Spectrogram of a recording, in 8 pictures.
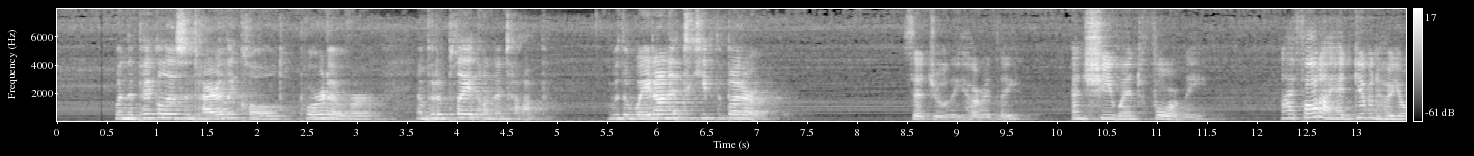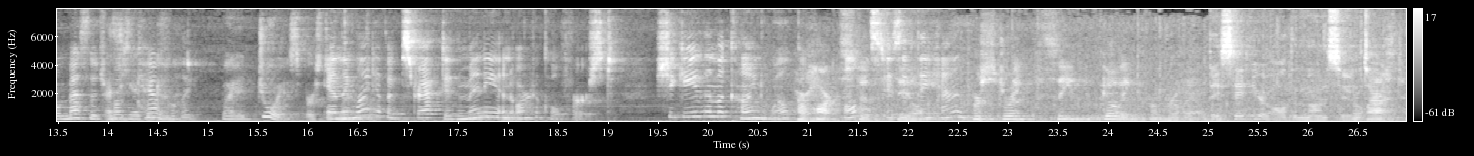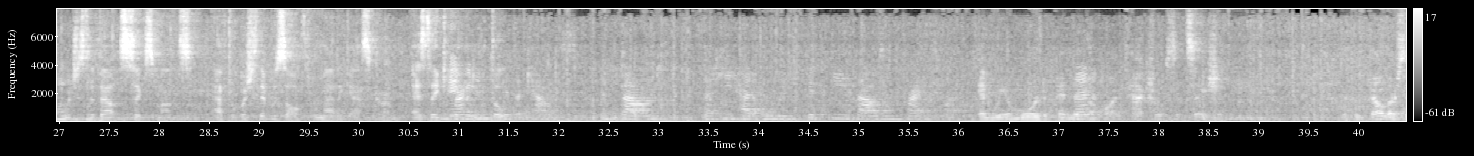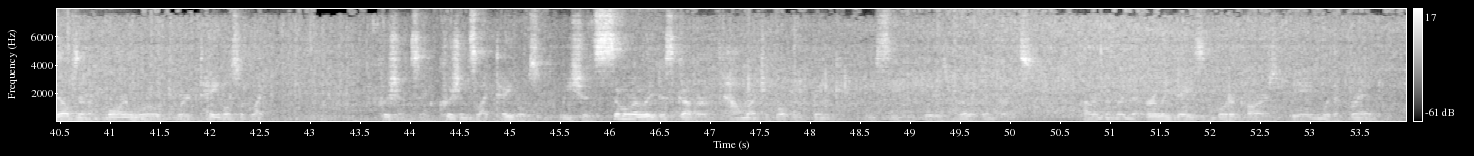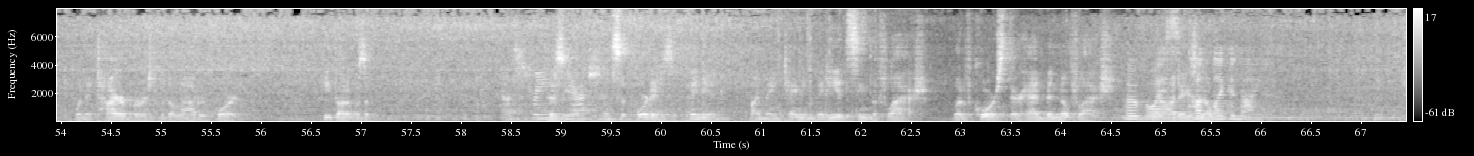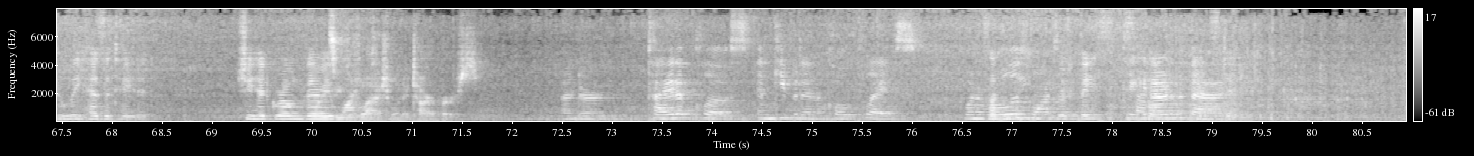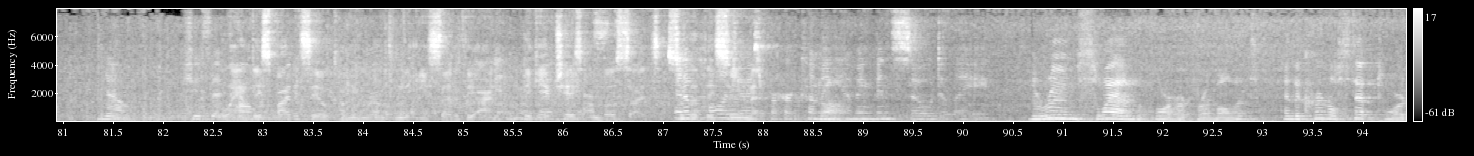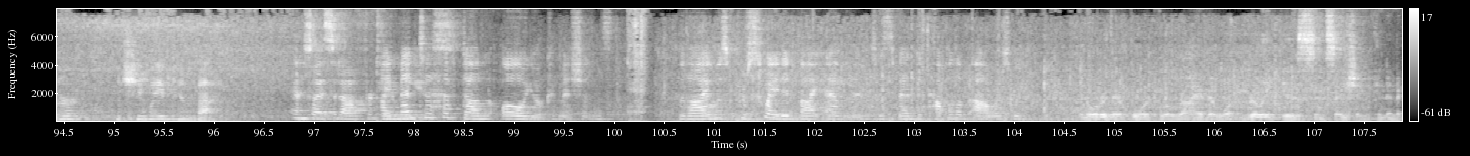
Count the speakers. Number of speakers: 8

